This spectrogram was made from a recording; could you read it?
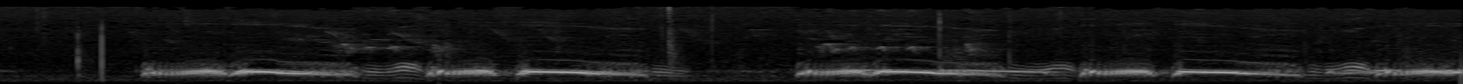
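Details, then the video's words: Lively cuhu, a cross of Barbary dove and spotted dove, cooing in two bursts of rapid, rolling mid-pitched coos, some with a wavering, gargled break, separated by a short pause. "suara burung cuhu gacor ngoar nguku hasil silang puterxtekukur"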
